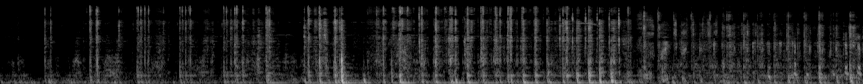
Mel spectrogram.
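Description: Long acrylic nails on a gloved hand tap and scratch a thin, flat black metal fire pit lid with a ring handle and screws, set into a stone-tile patio table over a hollow space. Dense, rapid, bright clicking taps mix with scratchy rasps over a steady low rumble that drops out near the end. The taps are sharp and dry, with almost no ring.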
